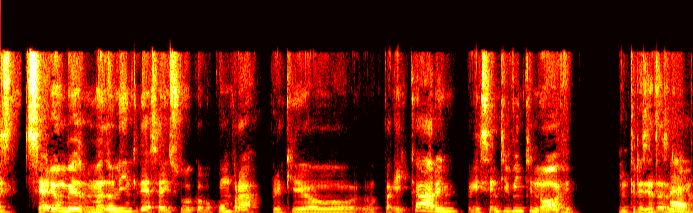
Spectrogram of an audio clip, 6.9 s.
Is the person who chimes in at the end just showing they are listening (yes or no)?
no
